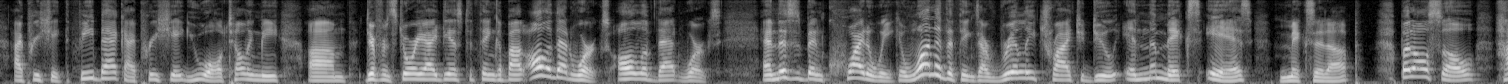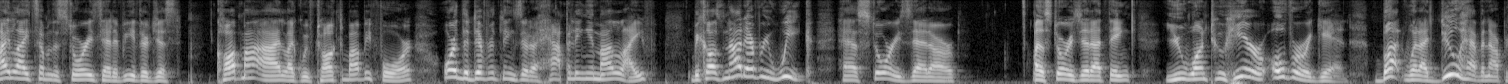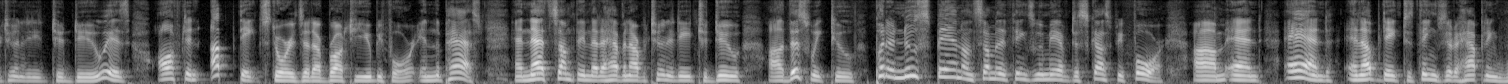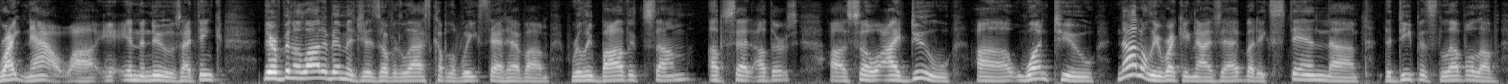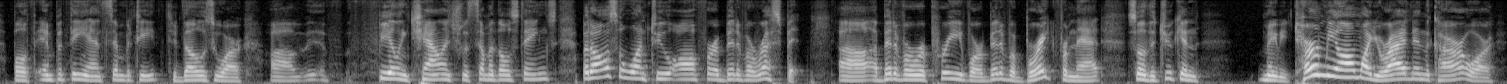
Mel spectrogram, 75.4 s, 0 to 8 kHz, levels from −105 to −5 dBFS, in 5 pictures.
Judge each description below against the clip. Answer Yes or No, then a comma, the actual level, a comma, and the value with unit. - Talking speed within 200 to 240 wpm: Yes, fast, 205 wpm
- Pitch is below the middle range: No, medium, 160 Hz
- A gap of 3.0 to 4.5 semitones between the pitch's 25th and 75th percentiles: No, average, 5.0 semitones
